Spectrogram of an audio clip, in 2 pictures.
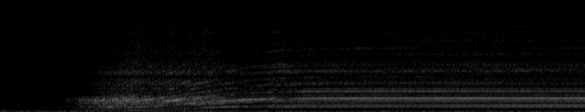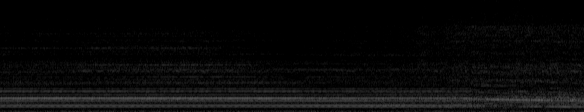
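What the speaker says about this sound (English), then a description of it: "let's listen to the Quebec Nordiques horn. It's just a siren." The Quebec Nordiques NHL goal horn, a siren, winds up from a low growl to a steady, loud sustained wail that holds without a break and begins to dip near the end.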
